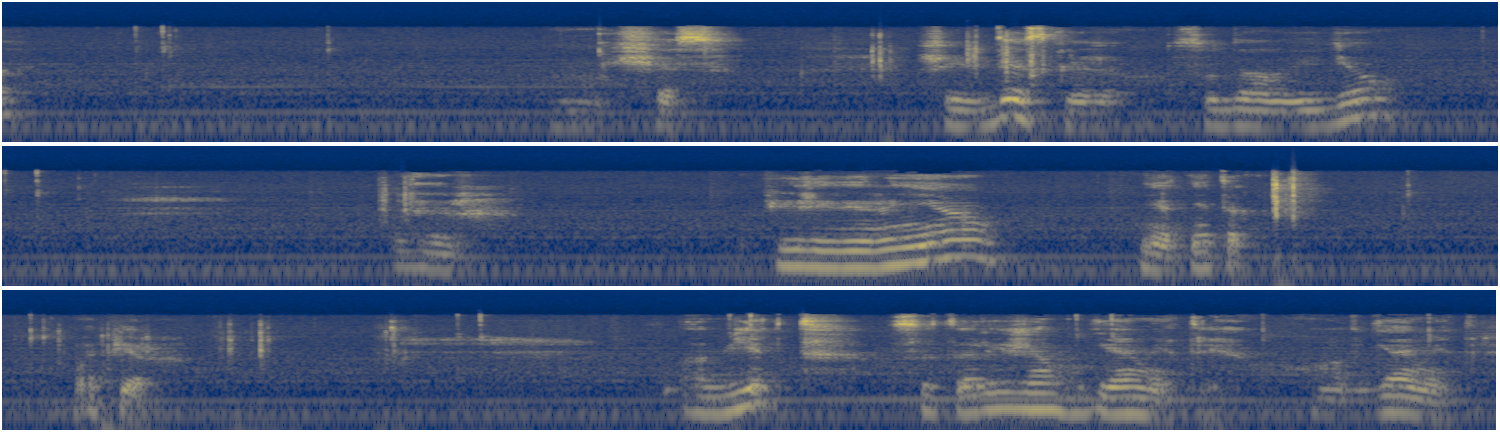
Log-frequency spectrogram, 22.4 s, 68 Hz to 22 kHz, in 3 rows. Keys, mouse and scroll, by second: 0.7 click, 1.6-4.7 middle drag, 4.9 shift+d, 14.5-16.2 middle drag, 16.2 ctrl+z, 17.2 click, 18.6-21.3 drag, 21.3-22.4 middle drag.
